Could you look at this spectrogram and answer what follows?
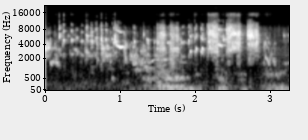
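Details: A breeding pair of colourful budgies gives quick twittering chirps and short warbled notes in a dense run. Some bright whistled tones rise above the chatter, and soft low knocks sound in the background.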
